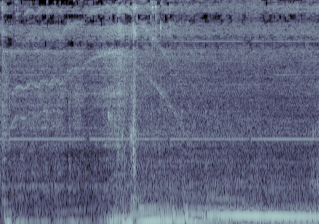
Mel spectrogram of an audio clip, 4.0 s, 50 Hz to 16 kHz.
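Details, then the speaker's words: Mazda RX-8 bridgeported rotary on stock ECU, cold start after sitting all day, after the idle-issue fix (check engine light still set): cranks briefly, catches at once and settles into a steady, even low idle; normal cold start. "it goes starts right up starting to idle great the fix worked"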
